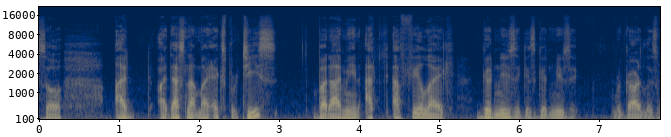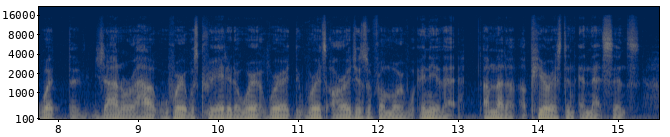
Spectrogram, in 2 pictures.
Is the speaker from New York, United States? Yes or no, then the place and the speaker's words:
yes; New York City, New York, United States; I was born and raised in New York, and I, I love New York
